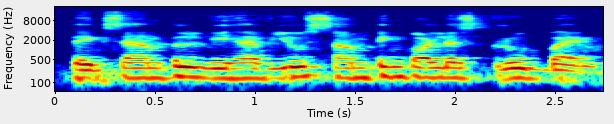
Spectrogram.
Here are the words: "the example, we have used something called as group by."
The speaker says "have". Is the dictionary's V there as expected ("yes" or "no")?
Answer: yes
